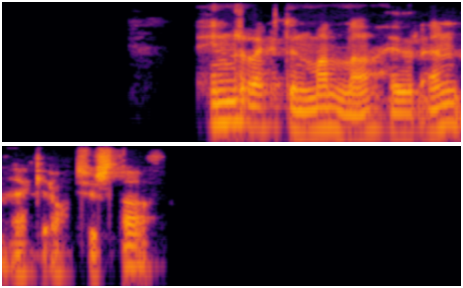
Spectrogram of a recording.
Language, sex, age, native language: Icelandic, male, 30-39, Icelandic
